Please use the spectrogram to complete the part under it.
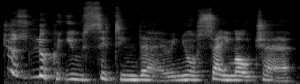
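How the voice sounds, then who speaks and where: Bullying storybook husband, voiced by a woman: spiteful, taunting, slow and emphatic, savoring every threat. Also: medium pitch, sing-song, a bit bright. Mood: accusing. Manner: taunting, drawn-out mock solemnity.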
